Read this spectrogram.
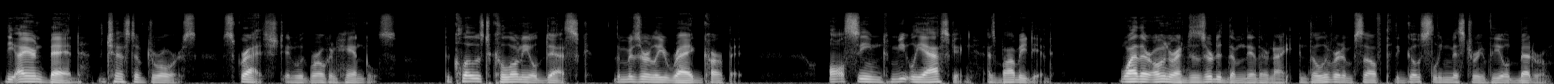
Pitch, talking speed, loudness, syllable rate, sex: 105 Hz, 180 wpm, -20 LUFS, 6.0 syllables/s, male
